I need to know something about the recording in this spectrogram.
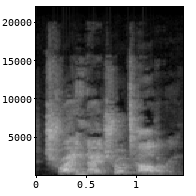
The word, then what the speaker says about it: trinitrotoluene: So, if nothing else, you now have a word that finally rhymes with Halloween, trinitrotoluene.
